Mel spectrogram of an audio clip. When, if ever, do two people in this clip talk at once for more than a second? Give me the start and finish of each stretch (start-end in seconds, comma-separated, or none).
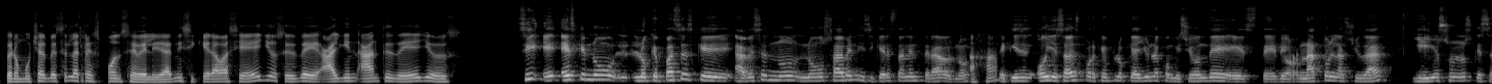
none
